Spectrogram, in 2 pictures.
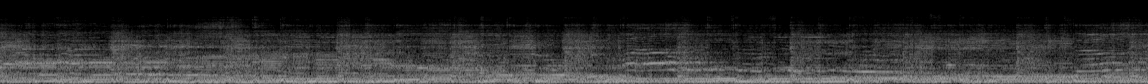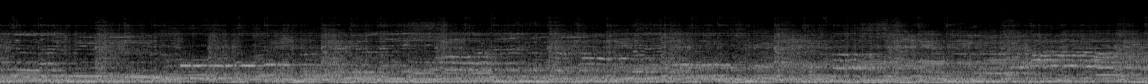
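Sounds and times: woman singing: 0.0 - 4.3, 5.4 - 22.9
steady beat: 0.0 - 6.4
bass guitar: 0.0 - 22.9.

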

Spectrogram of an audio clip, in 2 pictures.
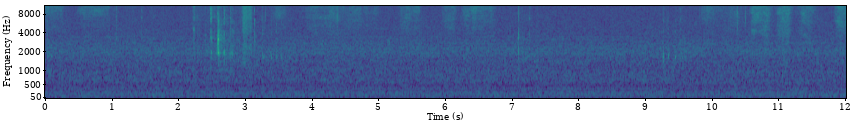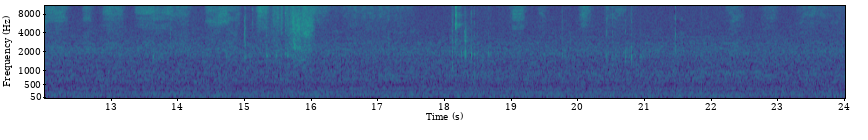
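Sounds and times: spray paint can hissing: 2.2 - 4.7, 5.3 - 6.7, 9.3 - 17.4, 18.1 - 21.6, 22.2 - 24.0.

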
